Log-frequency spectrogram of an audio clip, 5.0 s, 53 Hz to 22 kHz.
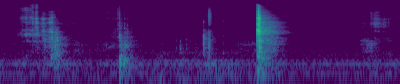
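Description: A few light clicks and taps as an LG G6 phone frame and tools are handled on a wooden cutting board, the sharpest about three seconds in, over a faint steady hum.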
